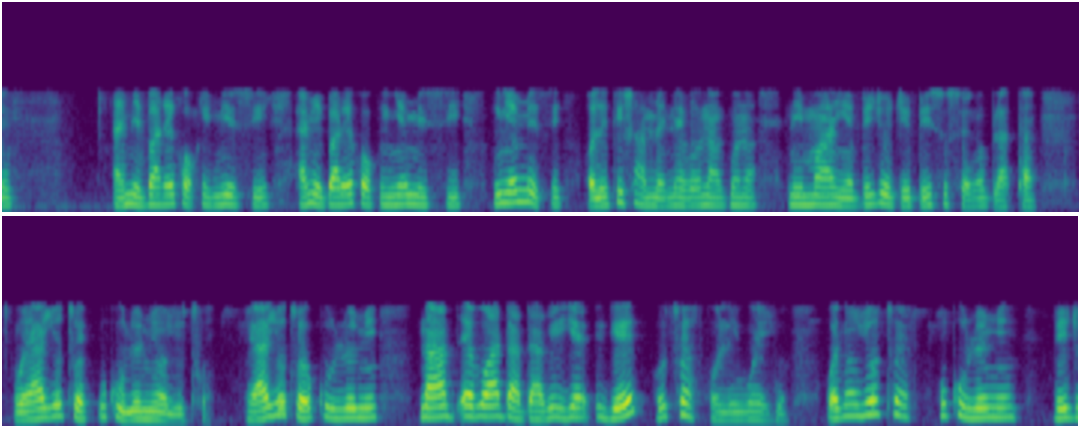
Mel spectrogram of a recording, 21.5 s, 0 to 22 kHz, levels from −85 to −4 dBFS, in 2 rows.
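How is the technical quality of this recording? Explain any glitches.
No glitches or technical faults are audible anywhere in the speech recording.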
